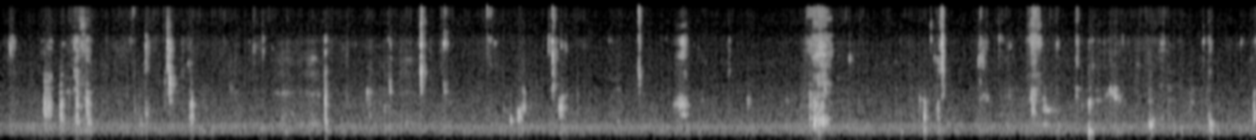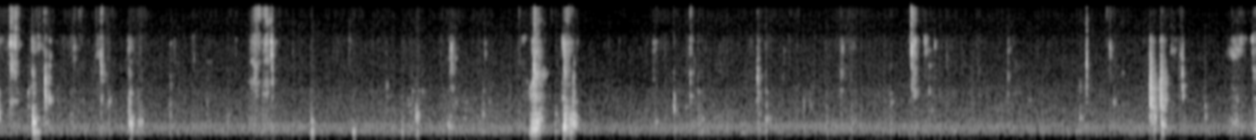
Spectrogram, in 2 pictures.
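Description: Two people chewing and smacking as they eat rice and curry by hand: irregular short wet clicks and smacks over a faint steady hum.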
